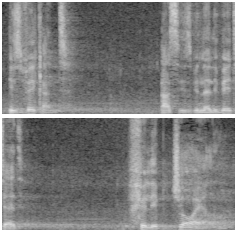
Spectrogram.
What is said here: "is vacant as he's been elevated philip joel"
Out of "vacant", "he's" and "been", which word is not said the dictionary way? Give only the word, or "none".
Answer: none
